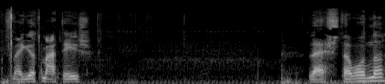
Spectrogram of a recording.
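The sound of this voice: A man speaks with a fairly bright tone and fairly even intonation.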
